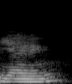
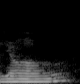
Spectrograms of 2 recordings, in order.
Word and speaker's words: yang: That's how Americans say it, yang, instead of yang.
